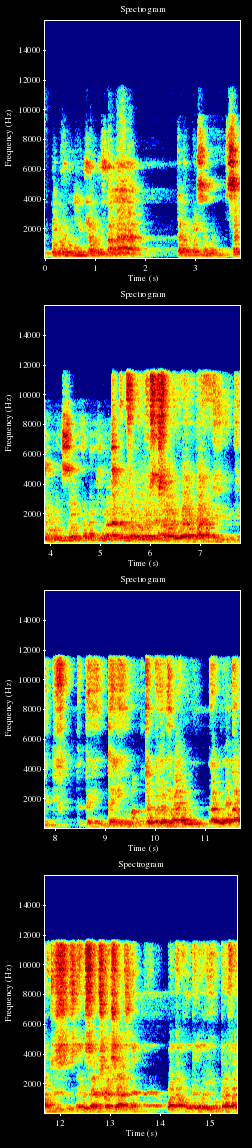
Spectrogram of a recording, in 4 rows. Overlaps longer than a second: present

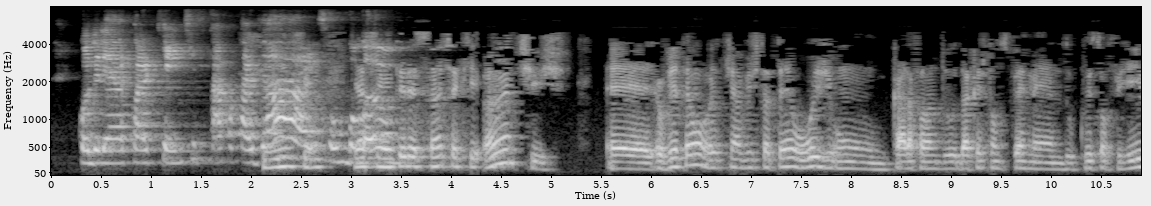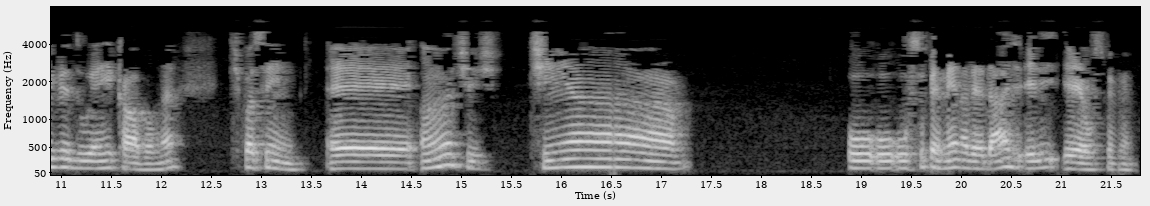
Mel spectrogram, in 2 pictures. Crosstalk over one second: present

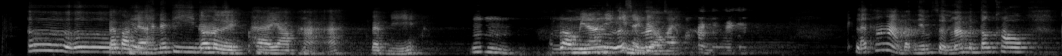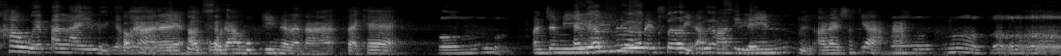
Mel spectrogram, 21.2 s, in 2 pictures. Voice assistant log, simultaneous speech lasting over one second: present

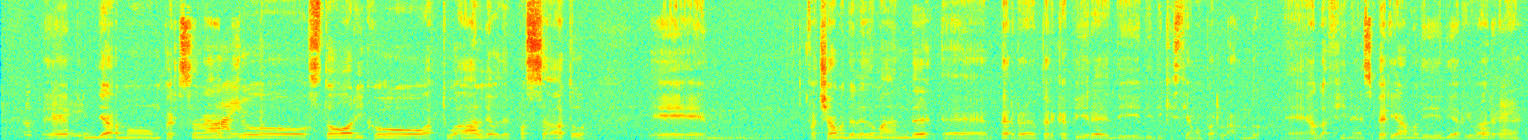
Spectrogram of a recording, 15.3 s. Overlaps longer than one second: none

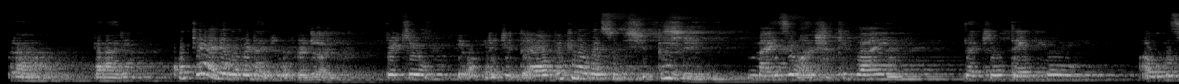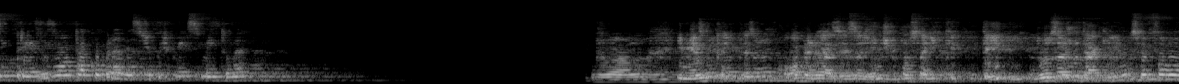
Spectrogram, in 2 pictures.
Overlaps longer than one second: none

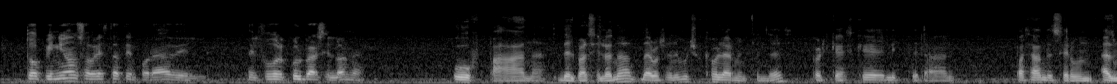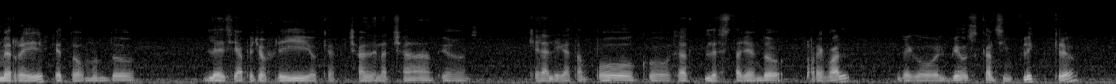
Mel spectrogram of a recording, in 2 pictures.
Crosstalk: none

